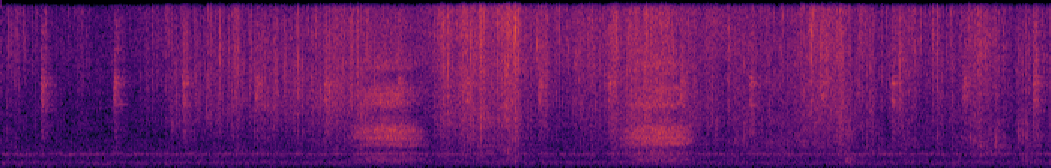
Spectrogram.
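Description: Faint crinkling and rustling of plastic bubble wrap being peeled off a wet acrylic-painted canvas and laid back down, with two louder short rustles about three and five and a half seconds in.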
